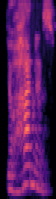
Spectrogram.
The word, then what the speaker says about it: Johannes: Johannes, para que no me digan que no pronuncio la H.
